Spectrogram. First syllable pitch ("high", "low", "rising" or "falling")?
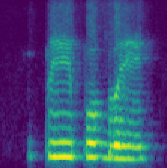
low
